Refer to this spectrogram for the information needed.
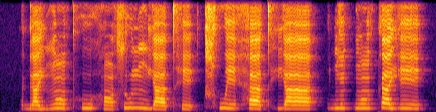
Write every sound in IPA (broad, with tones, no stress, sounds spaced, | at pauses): ɡ a˨˩ j ŋ ɔ̃˥˧ pʰ u˧ h ɔ̃˨˩ s u˦ n ŋ j a˨˩ t̪ʰ e˨ ʔ t͡ɕʰ w e˥˧ h a˥˧ t̪ʰ j a˧ | ɡ ẽ˦ k̚ ɡ ɔ̃˦ k a˥˧ j e˥˧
